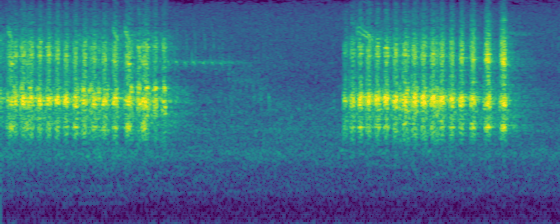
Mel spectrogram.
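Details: Eurasian magpie chattering: two loud bursts of quick, harsh, machine-gun-like notes, each lasting about a second and a half, separated by a quiet pause.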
